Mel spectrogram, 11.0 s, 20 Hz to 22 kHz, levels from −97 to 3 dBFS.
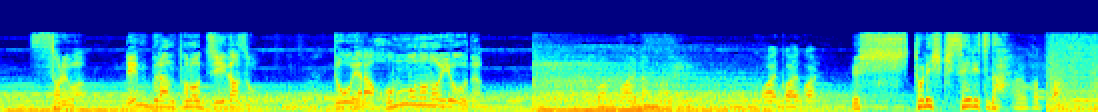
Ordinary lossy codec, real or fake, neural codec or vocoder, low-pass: none; fake; vocoder, 44.1 kHz, 128 mel bands every 256 samples, BigVGAN v2; 7.2 kHz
